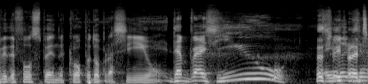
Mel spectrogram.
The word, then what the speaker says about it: Copa do Brasil: The Copa do Brasil.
